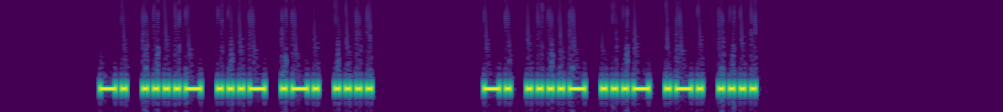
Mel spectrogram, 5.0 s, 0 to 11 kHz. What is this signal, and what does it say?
Morse code, heard as a keyed tone, about 46 wpm, 700 Hz. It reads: N4VRH N4VRH
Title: USA Call Signs - 5 Characters - Repeated 2x - 45wpm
